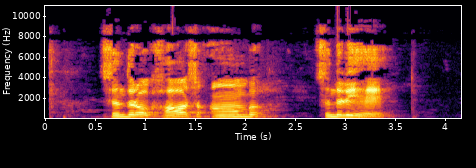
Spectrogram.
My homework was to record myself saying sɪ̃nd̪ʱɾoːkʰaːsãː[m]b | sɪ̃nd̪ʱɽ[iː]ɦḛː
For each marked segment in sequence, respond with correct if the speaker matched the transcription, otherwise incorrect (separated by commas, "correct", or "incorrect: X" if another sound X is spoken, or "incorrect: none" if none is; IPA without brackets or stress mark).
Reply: correct, correct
